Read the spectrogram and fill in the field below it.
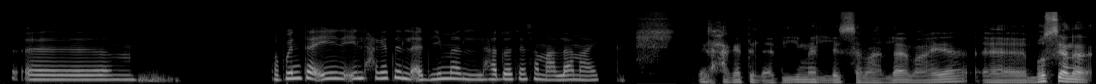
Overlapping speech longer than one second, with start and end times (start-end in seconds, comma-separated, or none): none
